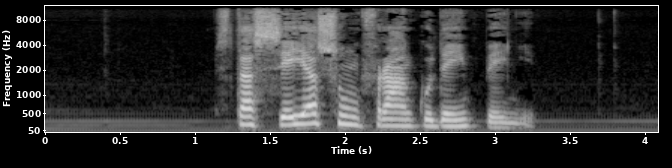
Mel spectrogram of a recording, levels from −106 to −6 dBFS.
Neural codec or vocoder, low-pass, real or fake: none; 10.8 kHz; real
